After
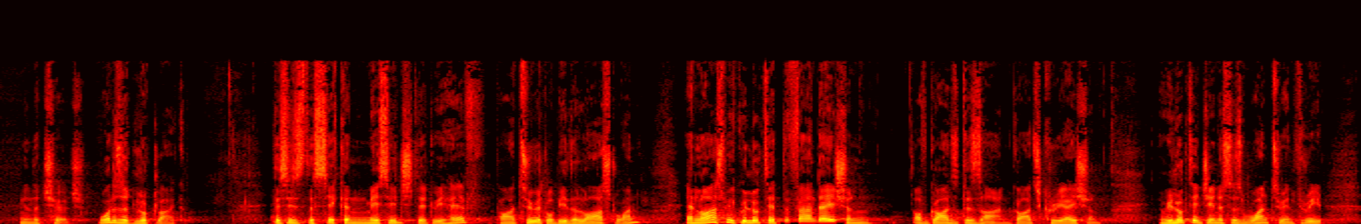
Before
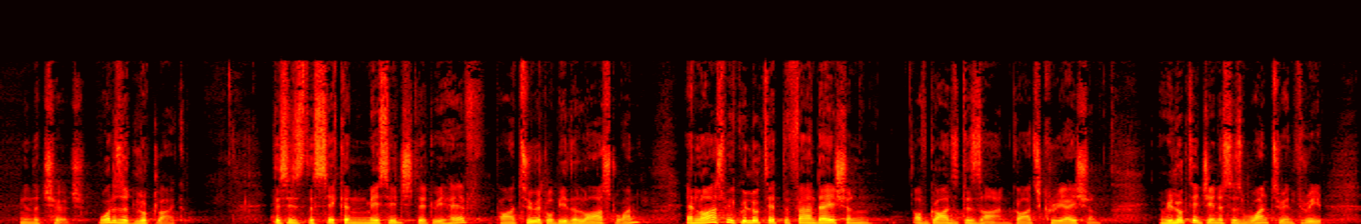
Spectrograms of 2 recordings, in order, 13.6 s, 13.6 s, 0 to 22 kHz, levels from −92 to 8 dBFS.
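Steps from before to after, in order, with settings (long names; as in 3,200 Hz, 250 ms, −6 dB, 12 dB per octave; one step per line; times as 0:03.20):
0:07.78–0:08.43: high-pass filter 320 Hz 24 dB per octave
level −2 dB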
